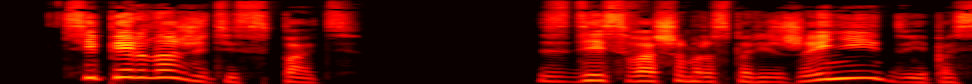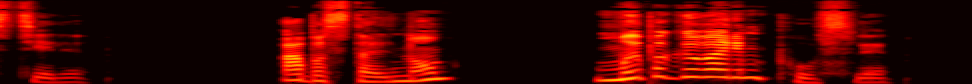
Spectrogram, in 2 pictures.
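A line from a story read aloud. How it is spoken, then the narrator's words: Plain. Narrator (Russian): сказала Менхотеп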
